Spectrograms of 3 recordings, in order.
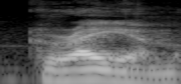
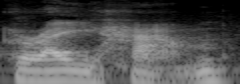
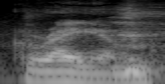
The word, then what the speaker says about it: Graham: because it's most decidedly in my pronunciation Graham not grayham Graham Graham all one vowel yeah when you do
